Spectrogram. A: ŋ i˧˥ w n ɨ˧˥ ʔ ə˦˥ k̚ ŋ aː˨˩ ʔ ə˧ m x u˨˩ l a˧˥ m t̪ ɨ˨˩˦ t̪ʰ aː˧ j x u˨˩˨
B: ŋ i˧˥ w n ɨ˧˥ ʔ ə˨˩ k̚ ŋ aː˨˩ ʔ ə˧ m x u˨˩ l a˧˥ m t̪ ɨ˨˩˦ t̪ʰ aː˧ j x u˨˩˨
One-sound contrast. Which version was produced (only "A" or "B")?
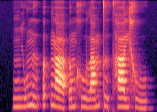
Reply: A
